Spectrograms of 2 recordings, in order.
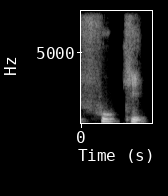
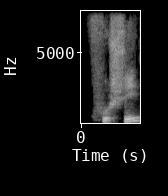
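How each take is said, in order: First: The middle consonant is a 'k' sound. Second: The middle consonant is a 'sh' sound. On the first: This is how it is said in the Caux region of Normandy. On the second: This is the standard French form.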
